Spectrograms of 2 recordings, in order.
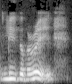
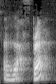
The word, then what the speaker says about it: Loughborough: For those of you who are American, you might be tempted to call it Loughborough, but actually it's pronounced Loughborough.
